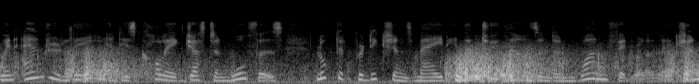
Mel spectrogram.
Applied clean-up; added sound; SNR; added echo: none; Thunder; -2 dB; none.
